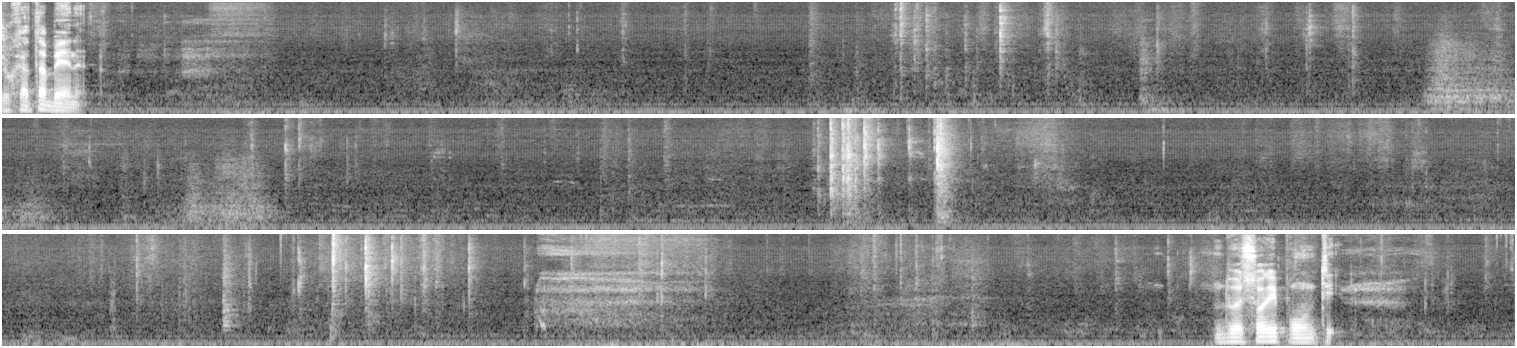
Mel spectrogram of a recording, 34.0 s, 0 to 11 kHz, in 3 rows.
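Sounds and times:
faint steady hum: 0:00.0 - 0:34.0.

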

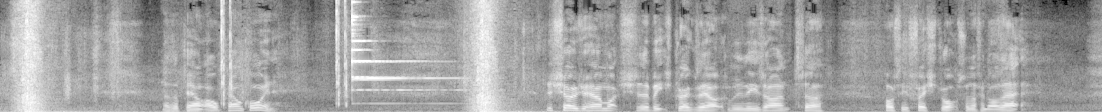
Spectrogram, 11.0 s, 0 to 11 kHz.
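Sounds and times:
bell ding: 0:03.4 - 0:05.2.

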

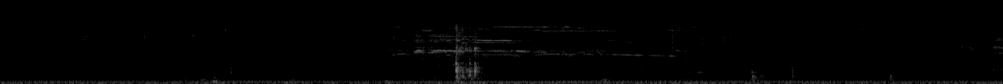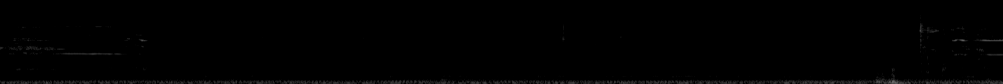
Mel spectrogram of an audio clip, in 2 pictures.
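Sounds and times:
low steady hum: 0:00.0 - 0:20.0
rooster crowing: 0:03.9 - 0:07.1, 0:09.6 - 0:11.6, 0:19.2 - 0:20.0.

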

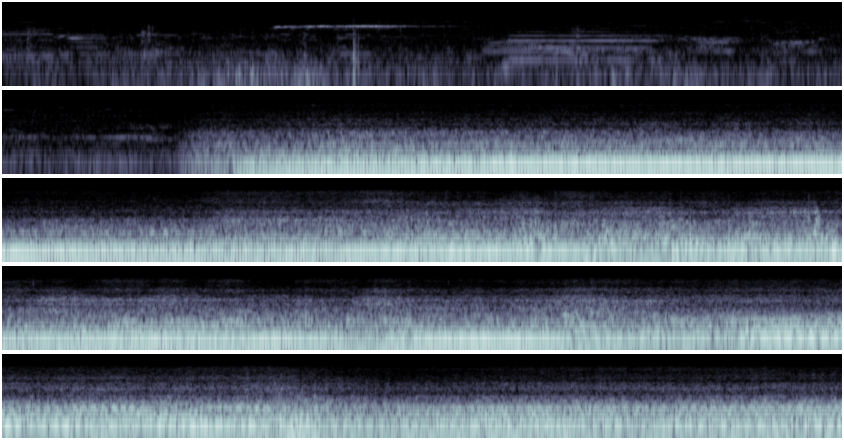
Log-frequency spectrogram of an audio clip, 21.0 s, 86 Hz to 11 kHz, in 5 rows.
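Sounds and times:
road and wind noise: 0:00.0 - 0:21.0
vehicle engine droning: 0:01.0 - 0:21.0.

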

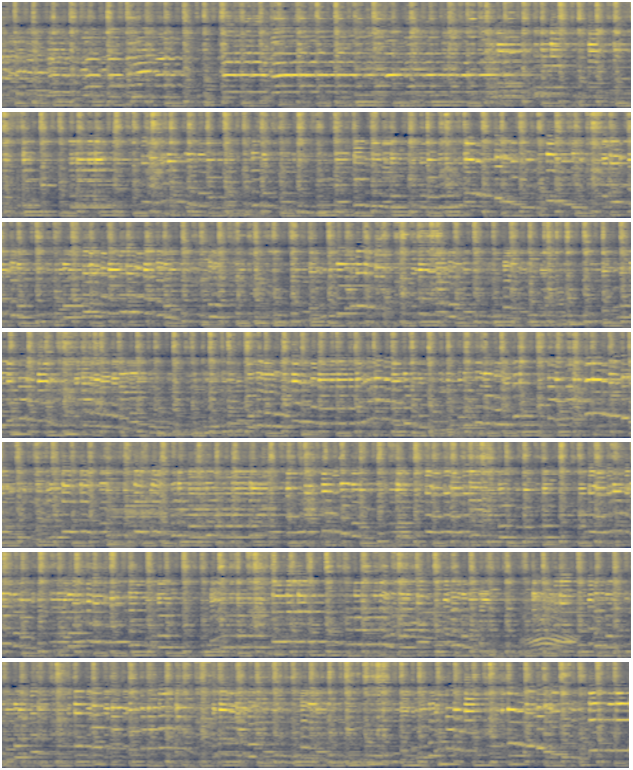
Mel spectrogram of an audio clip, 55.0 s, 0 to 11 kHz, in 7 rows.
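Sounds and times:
lead acoustic guitar: 0:00.0 - 0:55.0
strummed rhythm guitar: 0:00.0 - 0:55.0
violin: 0:00.0 - 0:55.0.

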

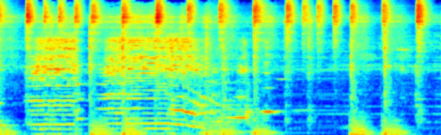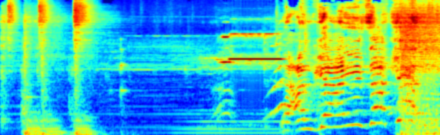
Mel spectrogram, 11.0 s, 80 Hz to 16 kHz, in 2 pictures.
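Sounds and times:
electric guitar chord ringing: 0:00.0 - 0:03.6.

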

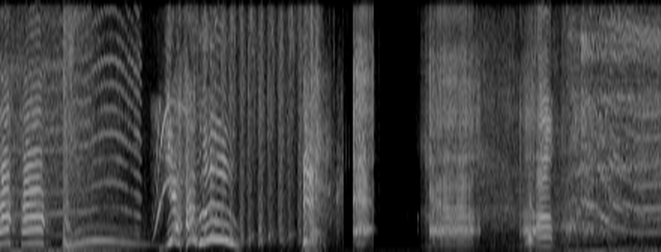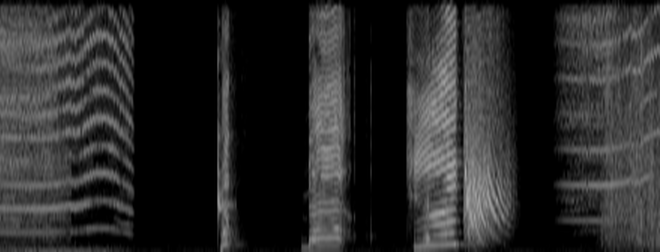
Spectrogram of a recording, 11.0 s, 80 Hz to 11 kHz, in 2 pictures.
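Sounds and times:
cartoon chick squeaky cries: 0:03.7 - 0:06.6.

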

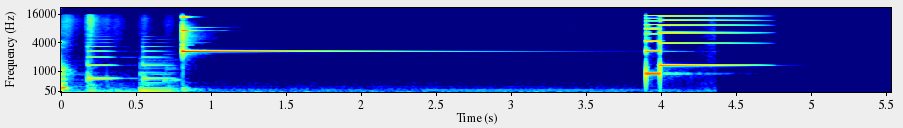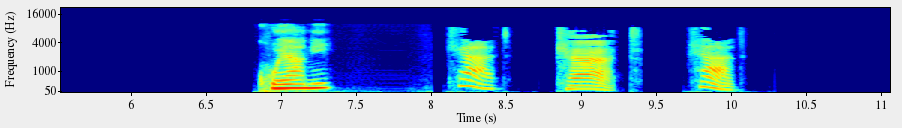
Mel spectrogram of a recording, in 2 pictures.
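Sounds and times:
single high ding: 0:00.8 - 0:03.0
fuller multi-tone chime: 0:03.9 - 0:04.8.

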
